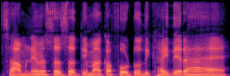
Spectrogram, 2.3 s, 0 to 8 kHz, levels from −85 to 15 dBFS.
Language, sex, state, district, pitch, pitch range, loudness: Hindi, male, Jharkhand, Garhwa, 170 Hz, 155-175 Hz, -14 LUFS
